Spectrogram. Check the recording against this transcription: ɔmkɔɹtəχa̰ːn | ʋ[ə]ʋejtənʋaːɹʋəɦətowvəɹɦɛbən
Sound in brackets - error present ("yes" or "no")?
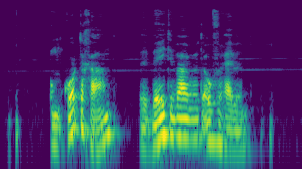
no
